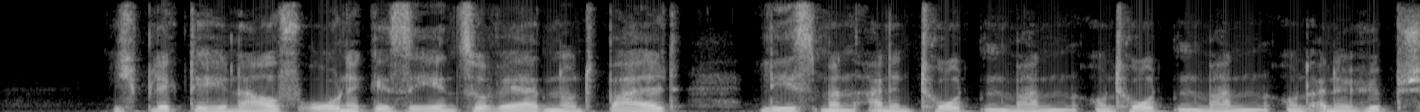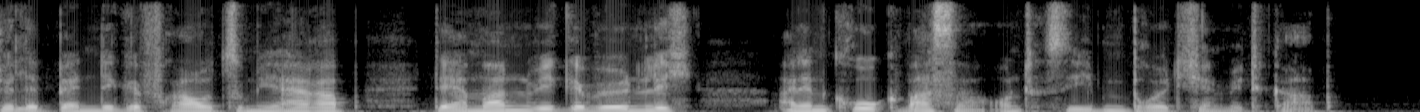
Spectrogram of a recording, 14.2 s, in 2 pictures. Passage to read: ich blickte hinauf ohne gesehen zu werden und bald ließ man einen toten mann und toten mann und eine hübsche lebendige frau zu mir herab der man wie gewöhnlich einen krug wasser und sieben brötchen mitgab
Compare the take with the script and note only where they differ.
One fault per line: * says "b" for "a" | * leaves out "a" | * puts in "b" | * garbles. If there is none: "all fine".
all fine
